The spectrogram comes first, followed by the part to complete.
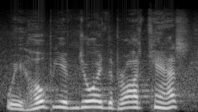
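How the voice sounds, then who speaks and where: A man broadcasting baseball, signing off live from the press box, speaking haltingly and earnestly with many fillers, emotional and choked up. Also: sits high, dark tone, breathy edge. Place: press box above a ballpark. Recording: long hall-like reverb.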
